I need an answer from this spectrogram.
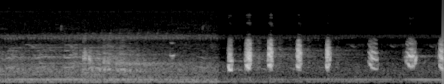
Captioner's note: turkey calls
